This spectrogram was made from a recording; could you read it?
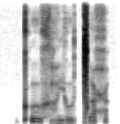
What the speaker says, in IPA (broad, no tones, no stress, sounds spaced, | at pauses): kʼ ɯ x a̤ j ɯ ǀ ɘ ħ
